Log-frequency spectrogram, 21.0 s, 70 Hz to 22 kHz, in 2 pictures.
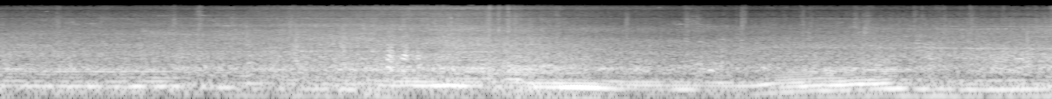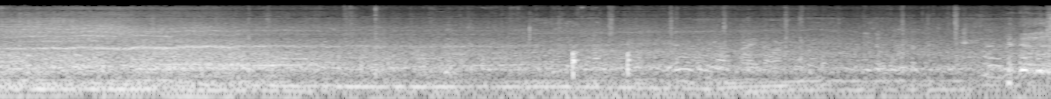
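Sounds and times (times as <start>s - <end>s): road noise hum: 0.0s - 21.0s
car engine pulling away: 2.4s - 17.2s.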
